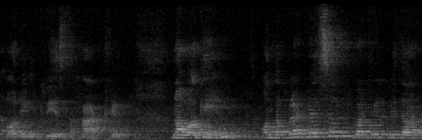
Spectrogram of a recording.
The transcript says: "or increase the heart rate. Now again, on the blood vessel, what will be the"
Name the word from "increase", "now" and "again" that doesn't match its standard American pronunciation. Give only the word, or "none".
none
